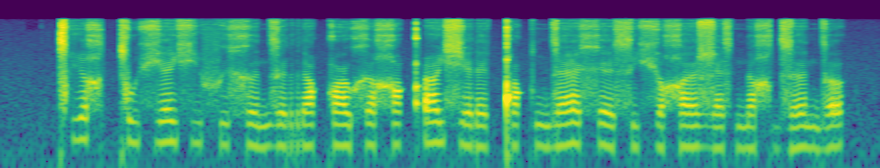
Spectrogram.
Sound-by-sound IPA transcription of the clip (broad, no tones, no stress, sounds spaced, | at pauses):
ǀʰ i χ ǀ u ç ɛ ç i f ɪ x ə n z ə r ɜ q u x ə χ ʌ qʼ i ɕ ɛ ɾ ɛ ǃ u q n d æ x ɛ s ɪ ç ʊ χ ɜ ɮ æ s n ɜ χ d͡z ɜ n d ʌ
